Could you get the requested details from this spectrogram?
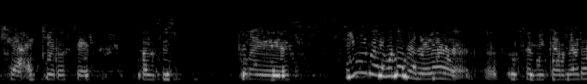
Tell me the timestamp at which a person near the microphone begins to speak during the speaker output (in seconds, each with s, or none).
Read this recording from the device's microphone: none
